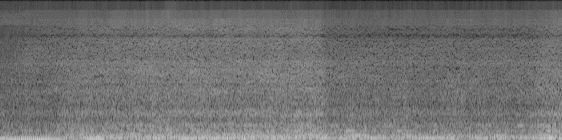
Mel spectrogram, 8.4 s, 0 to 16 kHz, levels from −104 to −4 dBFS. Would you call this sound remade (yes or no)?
yes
